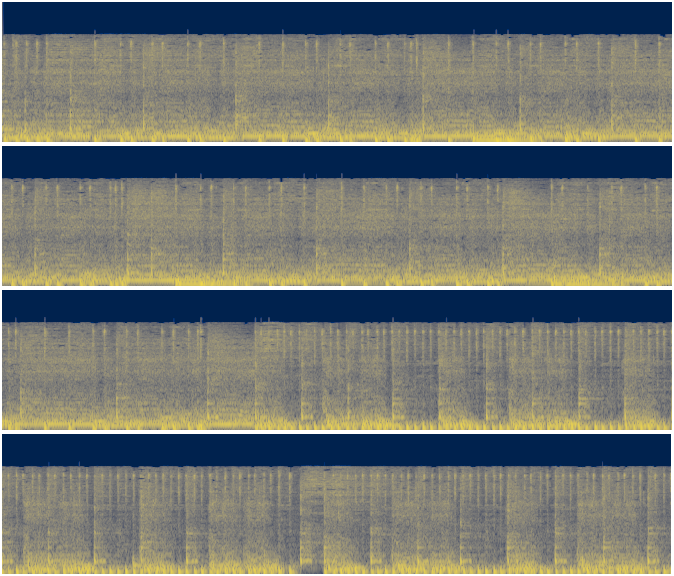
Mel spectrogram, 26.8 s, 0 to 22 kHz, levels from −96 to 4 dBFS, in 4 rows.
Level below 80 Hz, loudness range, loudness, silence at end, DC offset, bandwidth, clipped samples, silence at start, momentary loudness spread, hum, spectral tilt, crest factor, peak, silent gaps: -16 dBFS; 1 LU; -14 LUFS; 0 s; under 0.1%; 9.8 kHz; under 0.1%; 0 s; 2 LU; none; -4 dB/octave; 12 dB; 0 dBFS; none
